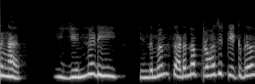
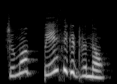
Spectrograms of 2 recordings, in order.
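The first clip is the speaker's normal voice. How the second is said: normal talking voice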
